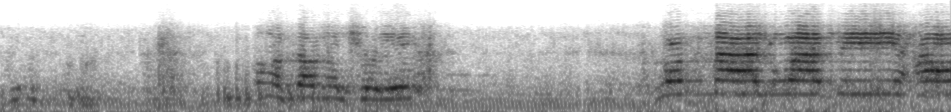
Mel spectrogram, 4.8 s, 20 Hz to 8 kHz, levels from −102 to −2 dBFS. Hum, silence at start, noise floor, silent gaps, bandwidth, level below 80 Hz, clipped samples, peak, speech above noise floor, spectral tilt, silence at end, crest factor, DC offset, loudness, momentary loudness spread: none; 0 s; -44 dBFS; none; 6 kHz; -52 dBFS; under 0.1%; -4 dBFS; 24 dB; -5.5 dB/octave; 0 s; 20 dB; under 0.1%; -20 LUFS; 24 LU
